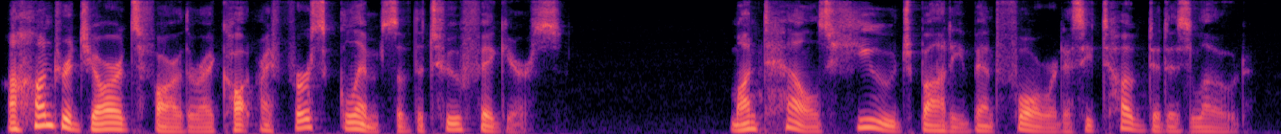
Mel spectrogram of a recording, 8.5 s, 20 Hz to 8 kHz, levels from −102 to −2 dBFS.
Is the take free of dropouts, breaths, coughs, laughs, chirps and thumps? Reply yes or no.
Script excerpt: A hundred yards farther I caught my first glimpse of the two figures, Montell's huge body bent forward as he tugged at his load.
yes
